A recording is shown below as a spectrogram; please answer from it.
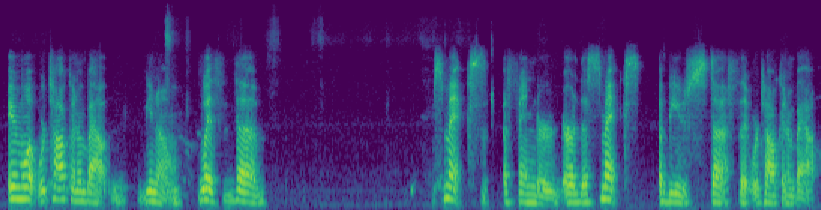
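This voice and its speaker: A woman's voice: on the high side, highs cut off. A woman with an Appalachian accent telling stories casually on a podcast, folksy and emphatic, often repeating herself for effect. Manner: folksy, emphatic, repetitive storytelling. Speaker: podcast host. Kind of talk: casual true-crime podcast talk.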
